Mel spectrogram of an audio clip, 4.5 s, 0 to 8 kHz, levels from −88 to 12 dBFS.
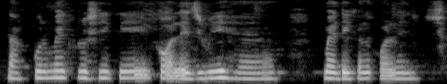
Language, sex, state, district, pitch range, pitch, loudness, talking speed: Hindi, female, Maharashtra, Nagpur, 205-230 Hz, 215 Hz, -18 LUFS, 135 wpm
